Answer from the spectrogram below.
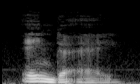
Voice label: "eende ei", Dutch

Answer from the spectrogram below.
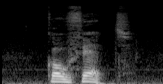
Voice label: "kovet", Dutch

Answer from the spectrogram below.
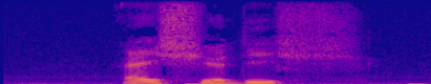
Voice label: "eisjediesj", Dutch

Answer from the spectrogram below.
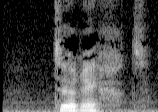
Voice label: "terecht", Dutch

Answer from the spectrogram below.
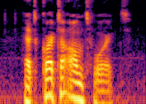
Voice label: "het korte antwoord", Dutch

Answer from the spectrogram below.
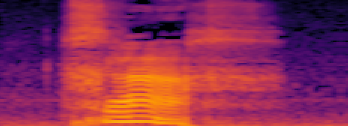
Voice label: "graag", Dutch

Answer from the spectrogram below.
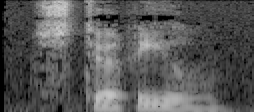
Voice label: "steriel", Dutch

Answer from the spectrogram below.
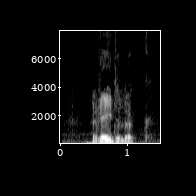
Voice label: "redelijk", Dutch

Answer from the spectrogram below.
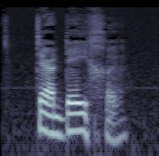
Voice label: "terdege", Dutch

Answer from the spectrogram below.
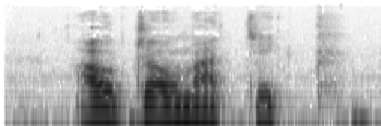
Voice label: "auwtomatiek", Dutch

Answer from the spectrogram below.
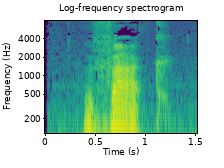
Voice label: "vaak", Dutch

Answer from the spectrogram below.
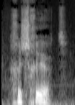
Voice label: "gescheurd", Dutch

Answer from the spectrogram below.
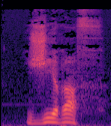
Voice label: "giraf", Dutch

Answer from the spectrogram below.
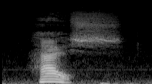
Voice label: "huis", Dutch

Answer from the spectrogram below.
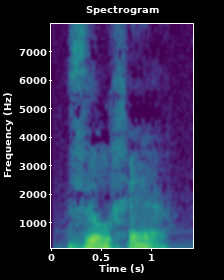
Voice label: "vulgair", Dutch

